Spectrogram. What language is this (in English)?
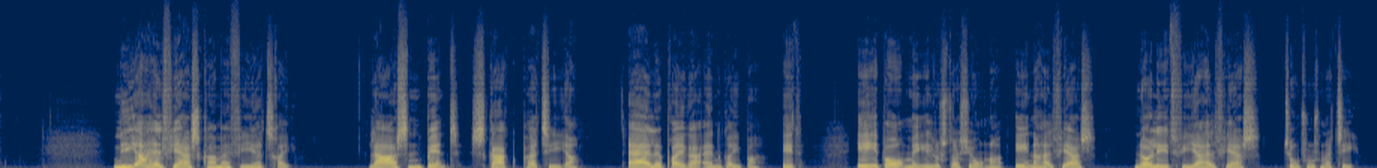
Danish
